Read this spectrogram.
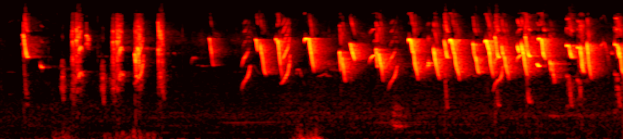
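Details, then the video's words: Saffron finches calling loudly at a feeding spot: a few separate sharp ticks at first, then a burst of fast, high, downslurred chirps growing denser and more continuous. "canário da terra fazendo muito barulho na seva"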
